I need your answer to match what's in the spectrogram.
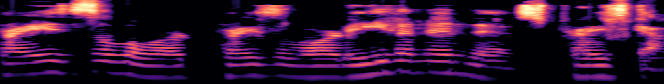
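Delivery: ordinary delivery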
